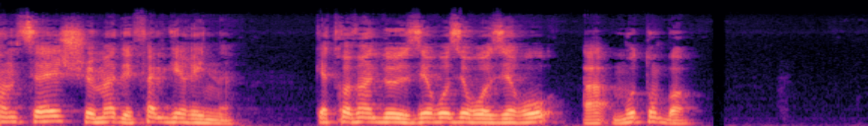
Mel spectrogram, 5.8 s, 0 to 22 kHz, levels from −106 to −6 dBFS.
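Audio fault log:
4.74–4.83 s, digital wireless dropout: the receiver lost too much of the radio link's data and muted the speech for about 86 ms. A clean near-silent hole with no noise burst on either side; the waveform falls flat and the spectrogram shows a blank vertical gap across all frequencies.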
